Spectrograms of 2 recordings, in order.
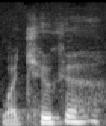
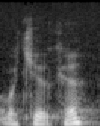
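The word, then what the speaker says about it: Huachuca: right of this um Fort wuka I believe is how you pronounce it in Arizona which I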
